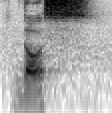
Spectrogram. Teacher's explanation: in Spanish the letter D is pronounced like a th rather than the English D sound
